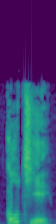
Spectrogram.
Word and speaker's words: côtier: Côtier. Okay, so here you get this O, accent circumflex. You tend to insist a little bit more on it, so it's a bit lower. Co, co, okay? Côtier, okay? I-E-R here, yé, yé. Côtier.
